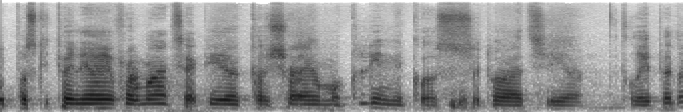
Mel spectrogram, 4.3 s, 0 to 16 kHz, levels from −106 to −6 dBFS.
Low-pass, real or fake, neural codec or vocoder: 14.4 kHz; fake; codec, 44.1 kHz, 2.6 kbps, DAC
